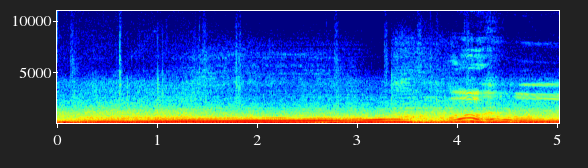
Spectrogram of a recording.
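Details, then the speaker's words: Untuned 2018 Audi B9 S4 just after replacing the turbo, which had a loose wastegate. Driving in dynamic mode, the engine note climbs smoothly through a gear change with no rattles or noises. Normal turbo engine acceleration. "sounds nice the audi guy just gave me the thumbs up oh yeah it sounds nice"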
